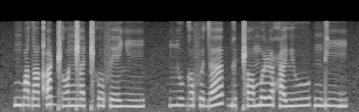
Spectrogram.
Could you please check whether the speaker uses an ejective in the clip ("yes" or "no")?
yes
